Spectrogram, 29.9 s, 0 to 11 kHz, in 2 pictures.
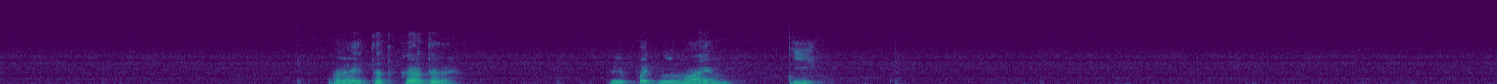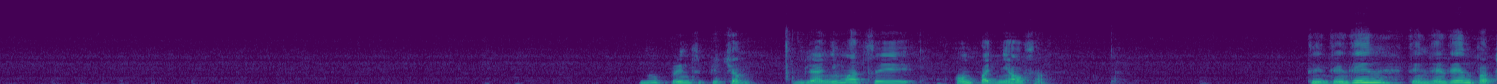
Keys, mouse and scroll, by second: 5.6 click, 6.1-7.2 drag, 8.0 i, 9.1-22.3 drag, 23.1 shift+middle drag, 23.6-24.3 middle drag, 25.4-26.2 middle drag, 27.1-29.9 drag.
